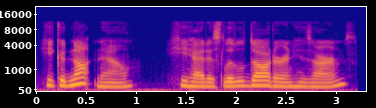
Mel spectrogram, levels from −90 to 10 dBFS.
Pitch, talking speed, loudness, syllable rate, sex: 180 Hz, 220 wpm, -17 LUFS, 4.9 syllables/s, female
